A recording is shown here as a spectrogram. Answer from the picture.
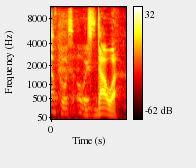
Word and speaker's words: Douwe: really hard to pronounce there's one country in the world that can actually pronounce it and that is the Netherlands of course always dawa dawa dawa dawa dawa it's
